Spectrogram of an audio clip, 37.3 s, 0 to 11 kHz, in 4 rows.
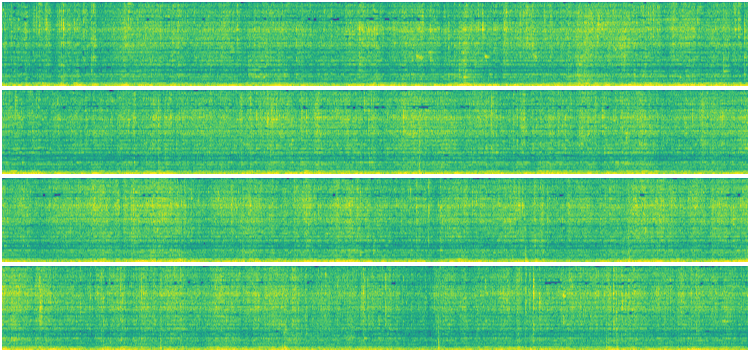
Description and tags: water - memory #2 grandfather's rainwater bucket.all acoustic no overdubs or electronic processing. brush, drum, stainless-steel plate.rec.
acoustic, percussion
